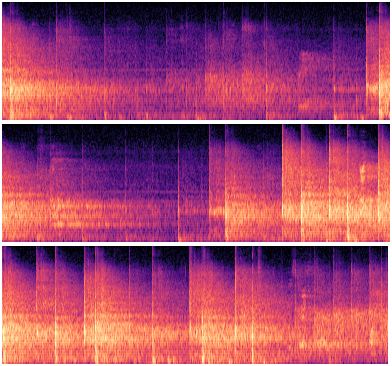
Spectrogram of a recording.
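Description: A basketball bounces on a hardwood floor in a large echoing gym.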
